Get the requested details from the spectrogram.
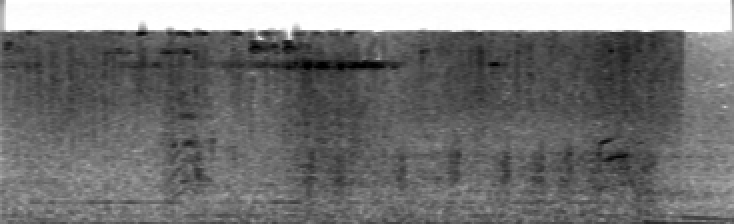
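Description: Waves crash and roar in a heavy storm.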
